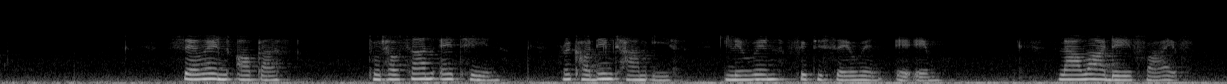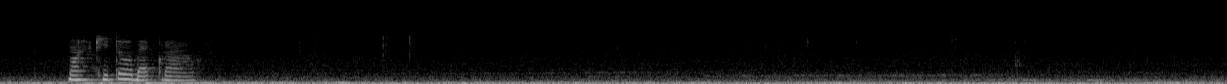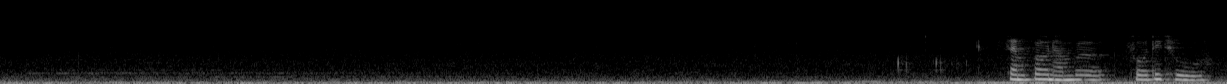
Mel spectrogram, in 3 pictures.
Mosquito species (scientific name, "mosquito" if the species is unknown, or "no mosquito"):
no mosquito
